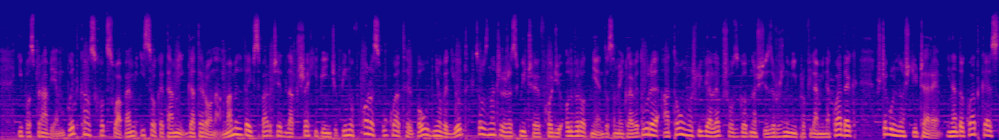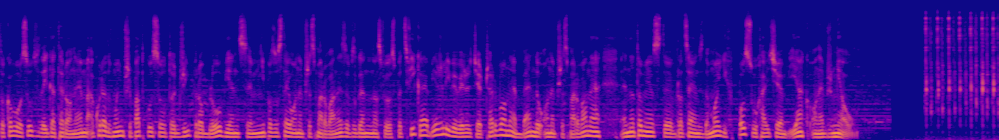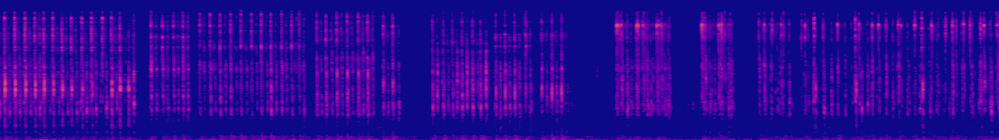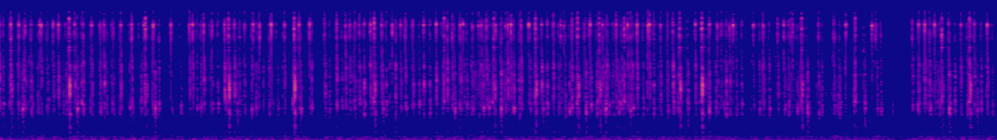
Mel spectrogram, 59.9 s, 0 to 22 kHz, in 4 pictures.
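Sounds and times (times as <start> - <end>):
clicky mechanical keyboard typing: 28.9 - 38.6, 39.2 - 59.9.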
